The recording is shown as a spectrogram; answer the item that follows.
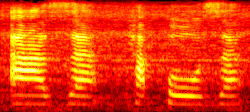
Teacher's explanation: s com som de Z entre vogais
